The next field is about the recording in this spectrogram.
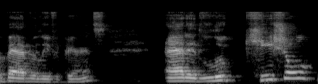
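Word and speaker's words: Keaschall: Added Luke Keeschel. Is that how we're pronouncing that? Keeschel? Sure, yeah, let's go with that. But Okay.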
